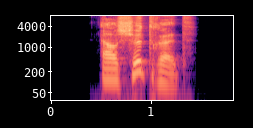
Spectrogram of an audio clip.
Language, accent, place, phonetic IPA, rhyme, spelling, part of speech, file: German, Germany, Berlin, [ɛɐ̯ˈʃʏtʁət], -ʏtʁət, erschüttret, verb, De-erschüttret.ogg
- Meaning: second-person plural subjunctive I of erschüttern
